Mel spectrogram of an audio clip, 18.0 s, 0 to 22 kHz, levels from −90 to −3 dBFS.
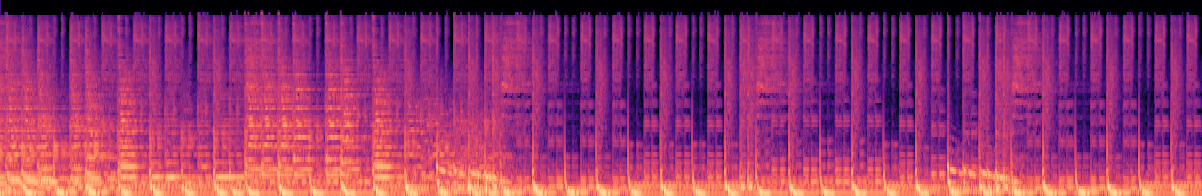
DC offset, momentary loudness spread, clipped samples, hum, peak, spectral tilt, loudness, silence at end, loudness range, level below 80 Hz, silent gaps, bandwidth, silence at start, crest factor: under 0.1%; 6 LU; under 0.1%; none; -2 dBFS; -5.5 dB/octave; -20 LUFS; 0 s; 4 LU; -22 dBFS; none; 17 kHz; 0 s; 16 dB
